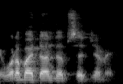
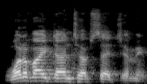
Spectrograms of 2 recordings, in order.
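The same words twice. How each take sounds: First: Repeated faster and lower, under the breath; fast low mutter. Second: Said in the usual way. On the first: Real, not acted. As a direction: rush it low, muttering to yourself.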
